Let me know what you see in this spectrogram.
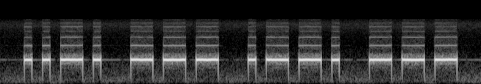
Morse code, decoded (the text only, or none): FOPO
